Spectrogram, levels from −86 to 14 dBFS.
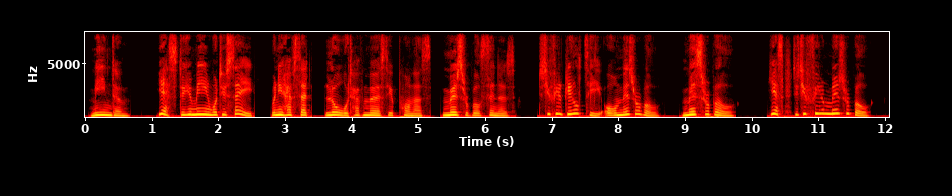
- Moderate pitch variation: No, wide, 6.2 semitones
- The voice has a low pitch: No, high, 225 Hz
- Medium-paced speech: Yes, average, 160 wpm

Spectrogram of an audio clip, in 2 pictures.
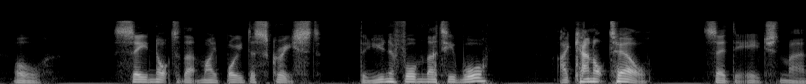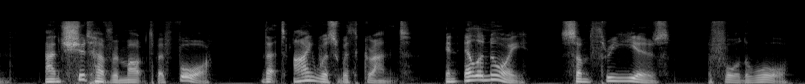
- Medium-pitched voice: No, low, 110 Hz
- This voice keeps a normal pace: No, slow, 115 wpm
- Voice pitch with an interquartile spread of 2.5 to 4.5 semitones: No, wide, 5.4 semitones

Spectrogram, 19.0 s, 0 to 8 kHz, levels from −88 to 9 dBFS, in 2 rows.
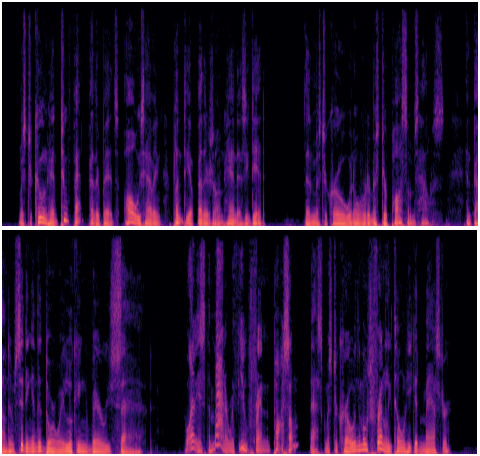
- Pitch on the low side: Yes, low, 110 Hz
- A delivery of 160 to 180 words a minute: Yes, average, 175 wpm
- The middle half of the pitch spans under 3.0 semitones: No, average, 4.2 semitones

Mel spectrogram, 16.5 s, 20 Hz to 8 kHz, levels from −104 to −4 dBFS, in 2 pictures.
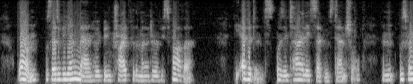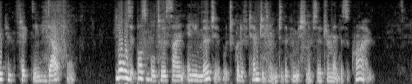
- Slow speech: No, average, 180 wpm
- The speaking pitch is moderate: Yes, medium, 170 Hz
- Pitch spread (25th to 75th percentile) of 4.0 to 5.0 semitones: No, average, 3.6 semitones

